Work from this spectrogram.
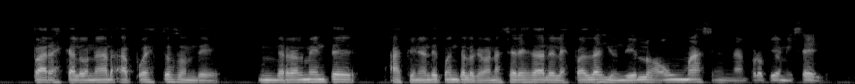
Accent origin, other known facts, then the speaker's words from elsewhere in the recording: Venezuela; Bueno, a nosotros como venezolanos le podemos decir en España que bueno, vean el espejo.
